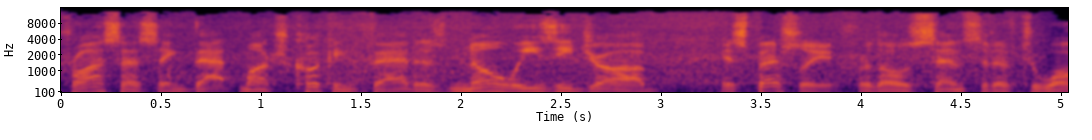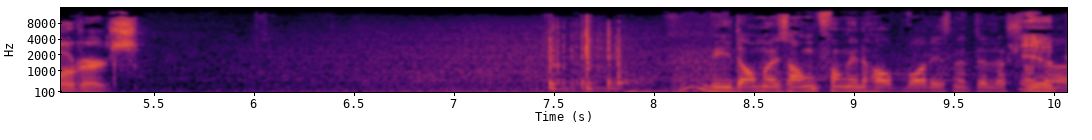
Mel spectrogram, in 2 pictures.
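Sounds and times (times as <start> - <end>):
plant room hum: 0.0 - 10.0
plastic buckets clattering: 7.5 - 7.9.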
